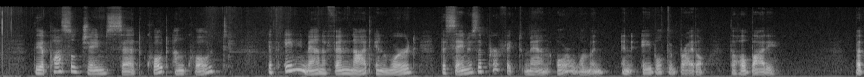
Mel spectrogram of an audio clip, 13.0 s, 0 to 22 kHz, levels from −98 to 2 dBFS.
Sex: female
